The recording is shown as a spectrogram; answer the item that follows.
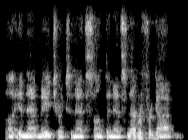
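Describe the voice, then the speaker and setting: A man with a New Jersey accent. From northern New Jersey. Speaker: former college quarterback. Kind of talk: interview.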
